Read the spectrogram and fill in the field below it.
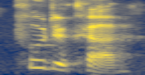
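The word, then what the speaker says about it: Paducah: Puduka is how you say is Puka is Kentucky. Paduka.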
